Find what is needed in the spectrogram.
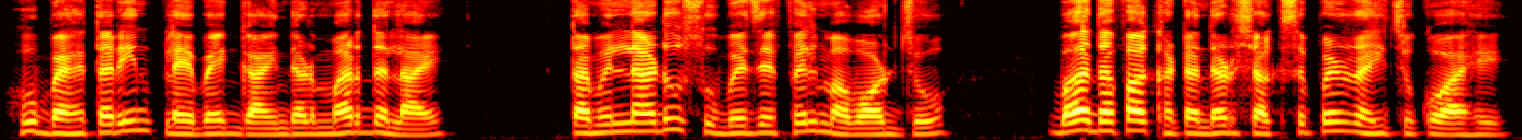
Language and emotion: Sindhi, neutral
